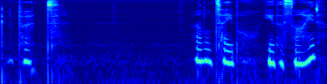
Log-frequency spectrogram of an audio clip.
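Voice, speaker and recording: A woman gives whispered ASMR game commentary in a very breathy, soft voice. She takes her time, gently musing to herself as she goes. The tone is mellow and relaxed. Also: mid-range voice, slow. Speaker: gaming ASMR host.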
